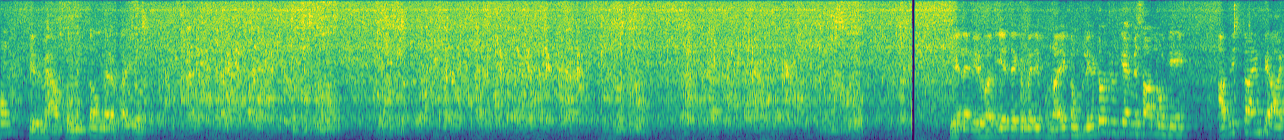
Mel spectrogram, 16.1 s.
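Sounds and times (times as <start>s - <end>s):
spices sizzling in oil: 0.0s - 16.0s
metal ladle stirring: 0.6s - 11.4s.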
